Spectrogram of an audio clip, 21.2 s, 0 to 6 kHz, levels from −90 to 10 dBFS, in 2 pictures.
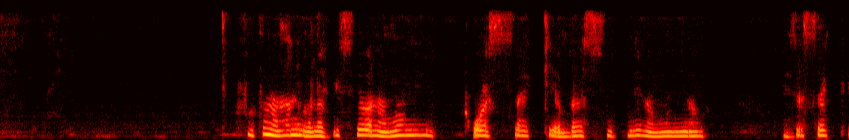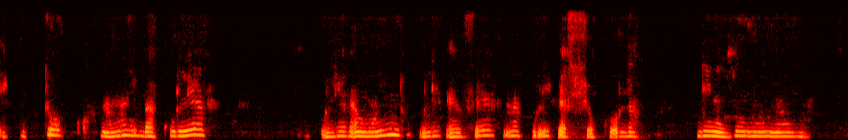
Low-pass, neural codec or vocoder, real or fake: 5.4 kHz; vocoder, 22.05 kHz, 80 mel bands, HiFi-GAN; fake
